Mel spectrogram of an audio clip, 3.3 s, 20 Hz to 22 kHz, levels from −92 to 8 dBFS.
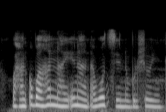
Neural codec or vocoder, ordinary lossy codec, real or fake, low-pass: none; none; real; 7.2 kHz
